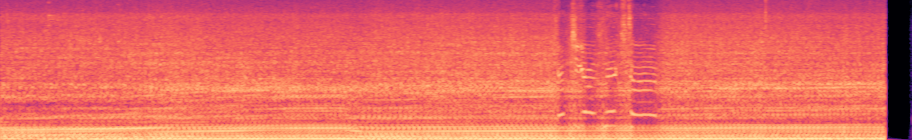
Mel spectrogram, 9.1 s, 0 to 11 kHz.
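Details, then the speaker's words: '57 on the rebuilt Holley carburetor (FiTech injection removed), opened up taking off around the block at night: steady, full-throated pull with even firing and no stumble, pop or knock. Normal running under acceleration. "see how she sounds opened up as we take off down around the block here"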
